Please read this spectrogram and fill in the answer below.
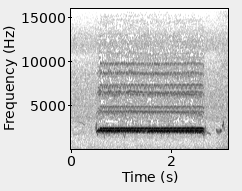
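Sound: whistles being blown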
